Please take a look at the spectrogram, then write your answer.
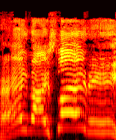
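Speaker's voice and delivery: very high, very bad slapstick clown voice, cartoonish. Talking about French slapstick comedy, doing a very bad Jerry Lewis impression. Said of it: "doing my very bad Jerry Lewis".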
